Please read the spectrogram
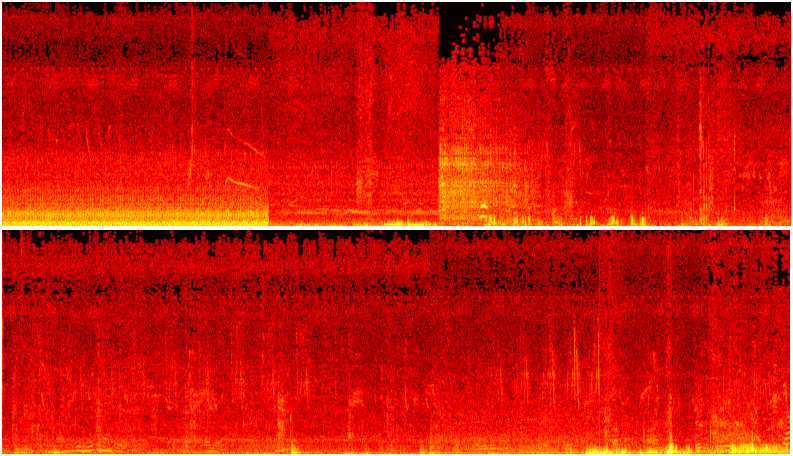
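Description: A vehicle engine idling steadily, cut off suddenly about four seconds in. After that comes a much quieter stretch of scattered small sounds.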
